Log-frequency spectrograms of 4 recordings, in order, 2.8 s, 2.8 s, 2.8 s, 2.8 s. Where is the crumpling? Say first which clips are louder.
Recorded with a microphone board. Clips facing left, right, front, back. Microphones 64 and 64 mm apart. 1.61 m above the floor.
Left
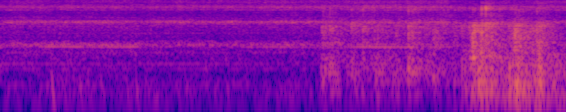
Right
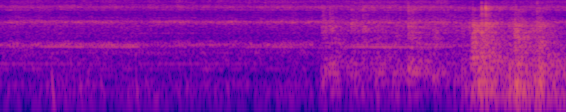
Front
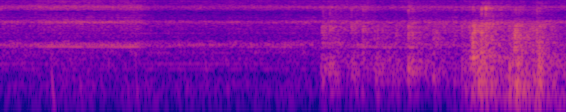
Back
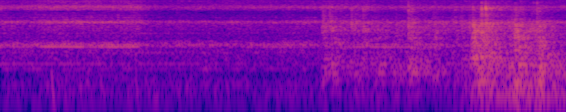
Left 2 dB, front 2 dB; 40° left, 1.2 m.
